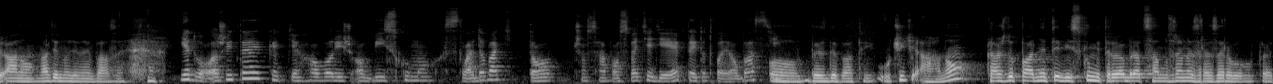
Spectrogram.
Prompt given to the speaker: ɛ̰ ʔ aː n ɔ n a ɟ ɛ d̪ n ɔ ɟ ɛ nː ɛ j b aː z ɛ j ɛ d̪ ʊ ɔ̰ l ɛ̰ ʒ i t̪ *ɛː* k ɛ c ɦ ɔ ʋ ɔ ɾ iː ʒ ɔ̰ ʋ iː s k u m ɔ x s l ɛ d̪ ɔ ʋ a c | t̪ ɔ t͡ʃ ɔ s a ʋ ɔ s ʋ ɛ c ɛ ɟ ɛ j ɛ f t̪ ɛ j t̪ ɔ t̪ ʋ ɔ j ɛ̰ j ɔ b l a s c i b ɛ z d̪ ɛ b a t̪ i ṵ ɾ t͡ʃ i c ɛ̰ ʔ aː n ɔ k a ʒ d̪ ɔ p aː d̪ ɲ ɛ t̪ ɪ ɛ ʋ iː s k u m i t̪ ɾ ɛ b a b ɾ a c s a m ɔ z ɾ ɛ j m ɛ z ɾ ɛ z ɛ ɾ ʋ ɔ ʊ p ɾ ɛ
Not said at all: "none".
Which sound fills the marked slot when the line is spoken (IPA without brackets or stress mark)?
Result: ɛː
